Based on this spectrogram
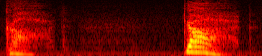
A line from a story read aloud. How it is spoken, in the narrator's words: Jody gasped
